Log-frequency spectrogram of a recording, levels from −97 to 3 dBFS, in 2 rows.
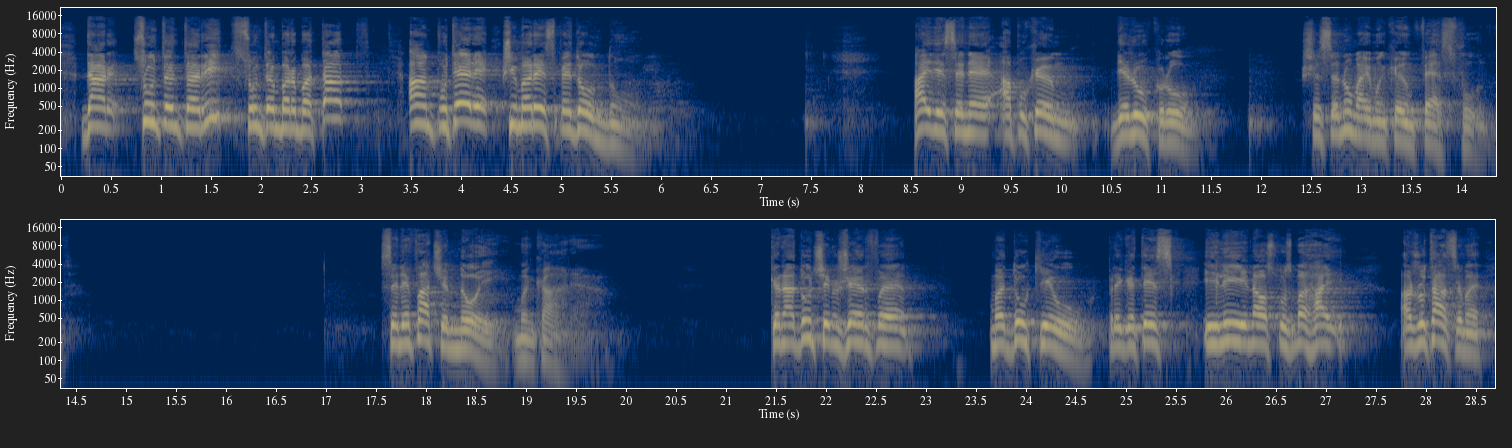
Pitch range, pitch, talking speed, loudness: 180-245 Hz, 200 Hz, 90 wpm, -34 LUFS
